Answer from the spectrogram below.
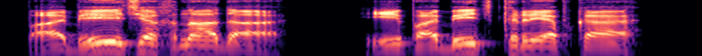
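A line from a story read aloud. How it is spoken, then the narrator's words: Sharply raised voice. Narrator (Russian): Посланец резко повысил голос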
